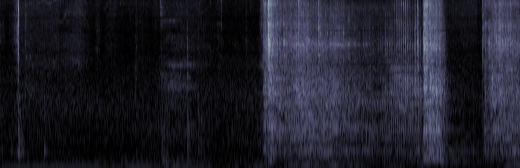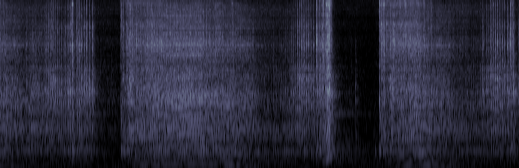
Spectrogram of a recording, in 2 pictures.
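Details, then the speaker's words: Small engine started on carb cleaner via battery cables, no ignition switch: short bursts of strained, uneven cranking with chattering starter motor; starter failing, engine then runs well. "Starter's definitely messed up. Ah! Well, it runs. Sounds like it runs pretty good."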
